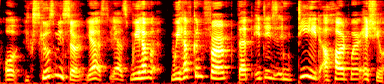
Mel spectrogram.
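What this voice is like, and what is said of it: Imitates another person's voice. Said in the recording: “that was actually a really good impression.”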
